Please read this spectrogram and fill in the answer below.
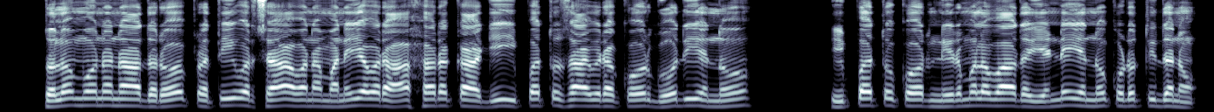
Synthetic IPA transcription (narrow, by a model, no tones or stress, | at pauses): sɐlomoːnɐnaːd̪ɐɾoːpɾɐt̪iʋɐɾʂɐɐʋɐnɐmɐnɛjɐʋɐɾɐaːhaːɾɐkːaːɡiːpːɐt̪ːus̬aːʋiɾɐkoːɾɡoːd̪ijɐnːu | ipːɐt̪ːukoːɾniɾmɐlɐʋaːd̪ɐeɳːɛjɐnːukoɽut̪ːid̪ːɐnu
